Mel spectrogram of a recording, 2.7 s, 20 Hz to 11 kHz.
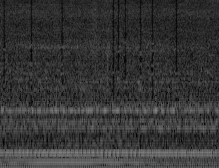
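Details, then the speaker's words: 1998 Pontiac Sunfire idling after replacing the old muffler with a new OEM one, checking for leaks; smooth, even idle with a low steady hum, no blowing or ticking, much quieter than before. "sounds way better we're testing to see if there's leaks anywhere"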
